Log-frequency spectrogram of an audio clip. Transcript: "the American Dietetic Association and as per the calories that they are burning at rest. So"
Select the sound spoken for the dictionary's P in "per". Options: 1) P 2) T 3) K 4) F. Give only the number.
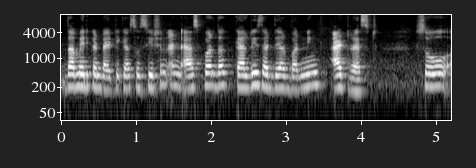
4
